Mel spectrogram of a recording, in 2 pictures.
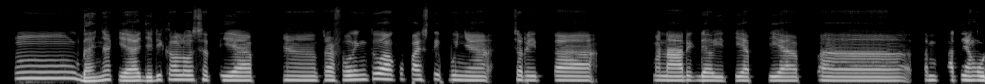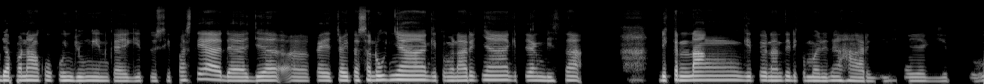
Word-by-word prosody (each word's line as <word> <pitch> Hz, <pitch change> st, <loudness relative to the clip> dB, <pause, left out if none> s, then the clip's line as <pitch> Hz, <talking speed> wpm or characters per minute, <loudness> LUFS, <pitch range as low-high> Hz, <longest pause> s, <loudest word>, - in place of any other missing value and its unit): Mmm, 290 Hz, 0 st, 0 dB
banyak 175 Hz, +7 st, +2 dB
ya. 180 Hz, -1 st, +4 dB
Jadi 175 Hz, +3 st, 0 dB
kalau 220 Hz, 0 st, +2 dB
setiap, 195 Hz, -2 st, +1 dB, 0.3 s
eee, 195 Hz, -1 st, 0 dB
traveling 205 Hz, +2 st, +1 dB
tuh 255 Hz, -, +3 dB
aku 240 Hz, 0 st, +3 dB
pasti 225 Hz, 0 st, -3 dB
punya 195 Hz, -3 st, 0 dB, 0.2 s
cerita 195 Hz, -1 st, 0 dB, 0.6 s
menarik 190 Hz, -1 st, +2 dB
dari 180 Hz, -1 st, +2 dB
tiap-tiap, 180 Hz, 0 st, -1 dB, 0.2 s
eee, 175 Hz, -2 st, +1 dB, 0.2 s
tempat 200 Hz, 0 st, -4 dB
yang 200 Hz, -1 st, +3 dB
udah 195 Hz, 0 st, +4 dB
pernah 190 Hz, 0 st, +2 dB
aku 190 Hz, 0 st, -4 dB
kunjungin 180 Hz, -1 st, +1 dB
kayak 165 Hz, -1 st, -3 dB
gitu 165 Hz, -, -9 dB
sih. 170 Hz, -, -12 dB
Pasti 195 Hz, +6 st, -7 dB
ada 190 Hz, -7 st, +2 dB
aja, 180 Hz, +2 st, 0 dB, 0.3 s
eee, 175 Hz, -1 st, -3 dB
kayak 185 Hz, -1 st, 0 dB
cerita 190 Hz, 0 st, +2 dB
serunya 205 Hz, +2 st, +4 dB
gitu, 185 Hz, 0 st, -6 dB
menariknya 195 Hz, +3 st, +1 dB
gitu, 190 Hz, -, -14 dB
yang 185 Hz, -1 st, 0 dB
bisa 185 Hz, +2 st, -2 dB, 0.8 s
dikenang 200 Hz, +1 st, +2 dB
gitu 185 Hz, +1 st, -3 dB
nanti 180 Hz, +1 st, 0 dB
di 180 Hz, -, -6 dB
kemudian 175 Hz, 0 st, -1 dB
hari 160 Hz, -1 st, -5 dB
kayak 165 Hz, 0 st, -5 dB
gitu. 155 Hz, +1 st, -13 dB
190 Hz, 140 wpm, -21 LUFS, 180-200 Hz, 0.8 s, ya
